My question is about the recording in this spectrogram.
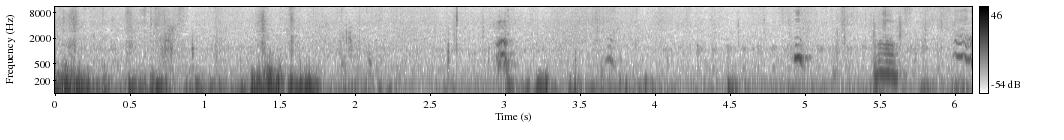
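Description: Australian kelpie puppies whimpering and yelping: short high calls, one about halfway through and a few falling ones near the end. A low rumbling noise runs under the first two seconds.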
